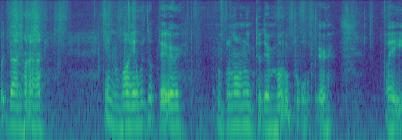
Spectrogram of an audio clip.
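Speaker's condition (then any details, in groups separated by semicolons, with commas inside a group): Traumatic brain injury; military war injury; over 50 years since injury, memory issues; struggles to tell story, hard to tie together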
